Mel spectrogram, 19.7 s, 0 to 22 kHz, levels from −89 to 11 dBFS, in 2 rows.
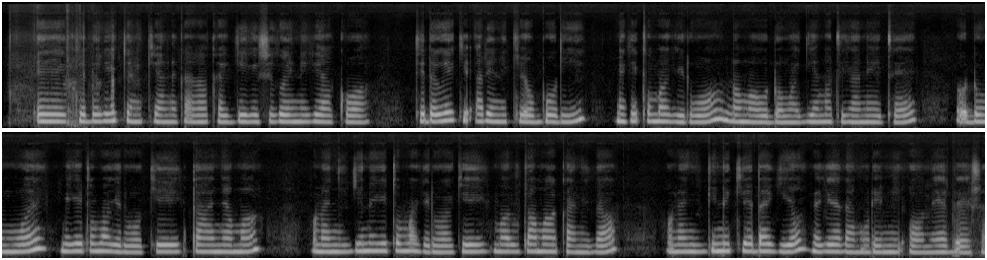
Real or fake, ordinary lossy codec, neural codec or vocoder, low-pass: fake; none; codec, 44.1 kHz, 2.6 kbps, SNAC; none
